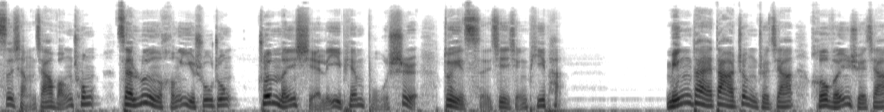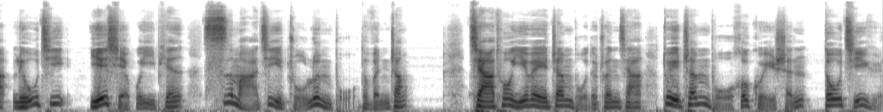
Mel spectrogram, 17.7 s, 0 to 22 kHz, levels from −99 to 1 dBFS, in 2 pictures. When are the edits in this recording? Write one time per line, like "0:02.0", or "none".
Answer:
none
